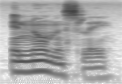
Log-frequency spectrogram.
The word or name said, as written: enormously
